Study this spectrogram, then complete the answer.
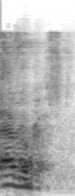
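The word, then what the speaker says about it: avarice: Circle of Everest.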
